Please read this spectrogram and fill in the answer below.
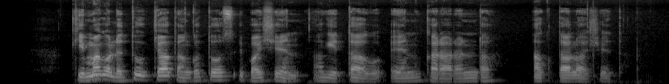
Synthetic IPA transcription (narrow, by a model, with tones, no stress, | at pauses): ki˨ma˦ko˨le˨tu˦k̚t͡ʃa˦ta˨ŋɡo˦to˦si˦pa˨˦ʃe˦˨na̰˨˦ki˨ta˦˨ko˨e˨˦nka˨ɾa˨ɾa˨ndaː˦ | kta˦la˨ʃe˦˨tḁ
